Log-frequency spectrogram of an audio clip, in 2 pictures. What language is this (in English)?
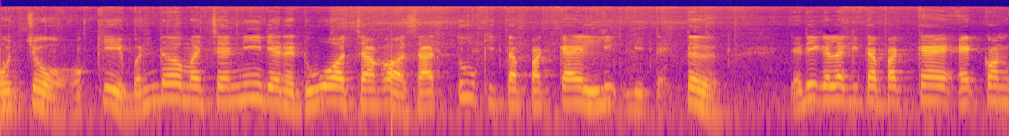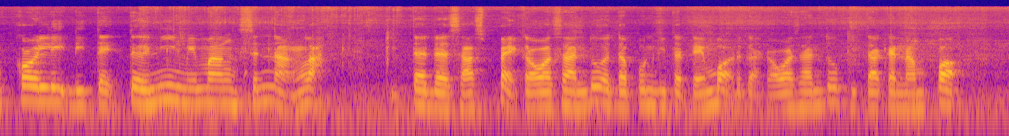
Malay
